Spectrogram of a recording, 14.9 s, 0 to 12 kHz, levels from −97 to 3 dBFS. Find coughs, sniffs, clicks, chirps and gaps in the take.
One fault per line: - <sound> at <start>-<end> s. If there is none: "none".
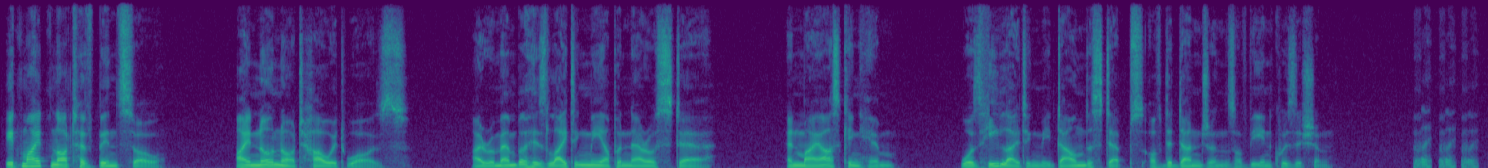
- laugh at 14.1-14.8 s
